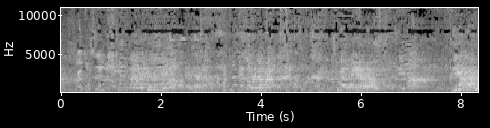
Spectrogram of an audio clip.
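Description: Speech only: girls talking over one another, with chatter from the crowd around them.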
